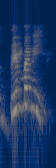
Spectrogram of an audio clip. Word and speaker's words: Bimini: Am I pronouncing that correct? It's Bimini.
